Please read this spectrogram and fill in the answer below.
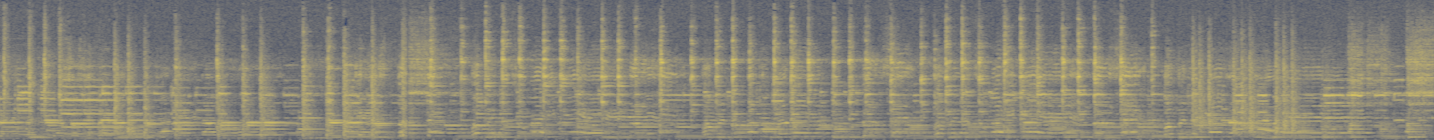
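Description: Live chicha (Peruvian cumbia) band playing: an electric guitar melody over a steady, dense percussion beat and bass.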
